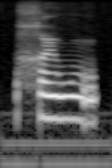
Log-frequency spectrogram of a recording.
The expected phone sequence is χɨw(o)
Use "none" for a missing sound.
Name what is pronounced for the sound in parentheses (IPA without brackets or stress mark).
u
